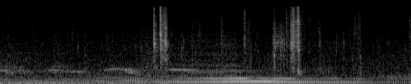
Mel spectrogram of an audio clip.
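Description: Footsteps crunch on wet gravel.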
